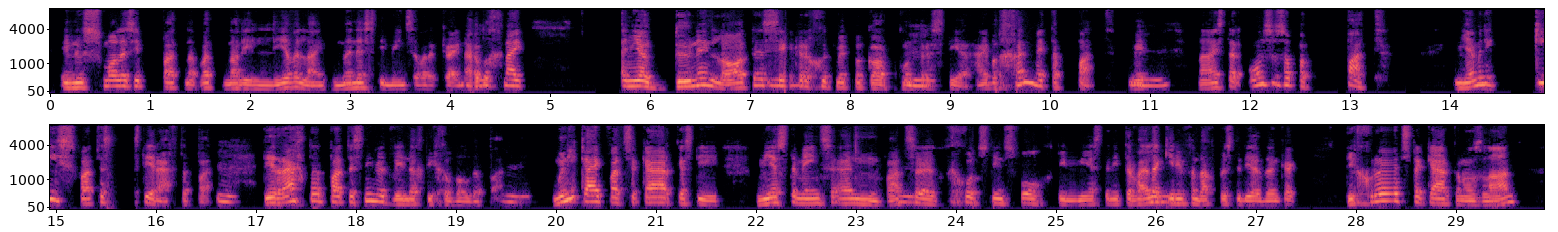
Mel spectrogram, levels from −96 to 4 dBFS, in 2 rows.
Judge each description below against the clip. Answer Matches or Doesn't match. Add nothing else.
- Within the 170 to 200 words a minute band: Matches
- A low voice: Doesn't match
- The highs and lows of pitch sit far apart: Matches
